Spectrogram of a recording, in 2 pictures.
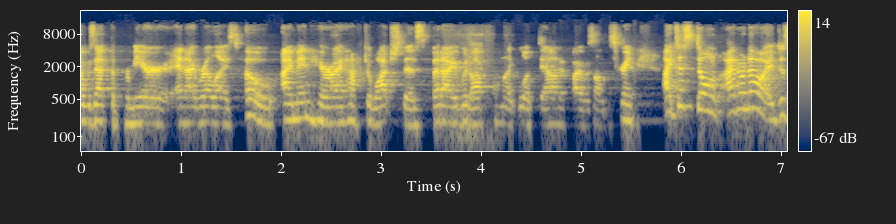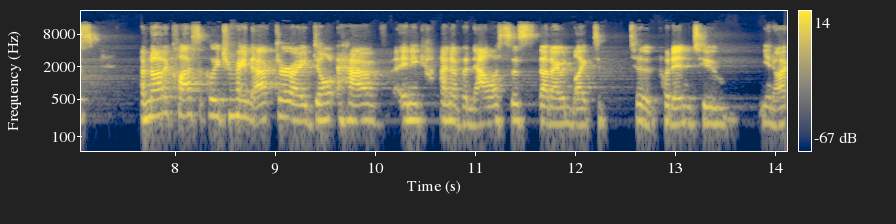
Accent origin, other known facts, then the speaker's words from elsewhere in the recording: the South, United States; me growing up in the South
